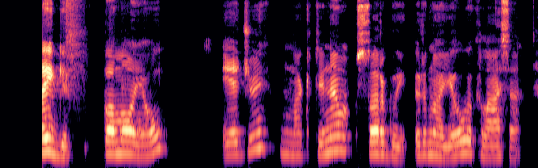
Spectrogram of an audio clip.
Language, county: Lithuanian, Kaunas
